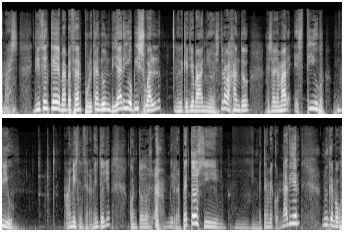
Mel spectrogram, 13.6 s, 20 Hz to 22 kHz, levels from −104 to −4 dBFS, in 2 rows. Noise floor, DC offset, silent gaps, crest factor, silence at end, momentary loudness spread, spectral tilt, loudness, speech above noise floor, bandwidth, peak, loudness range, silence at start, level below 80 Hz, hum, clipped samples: -54 dBFS; under 0.1%; none; 18 dB; 0 s; 17 LU; -5.5 dB/octave; -19 LUFS; 36 dB; 16.5 kHz; 0 dBFS; 10 LU; 0 s; -36 dBFS; none; under 0.1%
